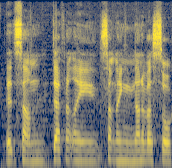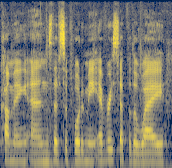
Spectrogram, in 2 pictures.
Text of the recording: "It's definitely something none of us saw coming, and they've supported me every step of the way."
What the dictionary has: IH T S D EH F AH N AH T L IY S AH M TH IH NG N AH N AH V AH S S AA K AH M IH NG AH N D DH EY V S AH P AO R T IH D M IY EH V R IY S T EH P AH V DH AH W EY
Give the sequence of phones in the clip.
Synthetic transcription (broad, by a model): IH T S D EH F AH N AH T L IY S AH M TH IH NG N AH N AH V AH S S AA K AH M IH NG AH N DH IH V S AH P AO R T IH D M IY EH V R IY S T EH P AH V DH AH W EY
